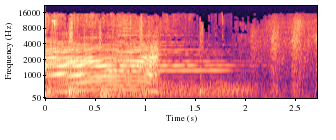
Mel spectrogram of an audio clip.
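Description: A cow moos loudly, one long drawn-out bellow with a falling pitch, followed by quieter lowing and rustling as it fades out.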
